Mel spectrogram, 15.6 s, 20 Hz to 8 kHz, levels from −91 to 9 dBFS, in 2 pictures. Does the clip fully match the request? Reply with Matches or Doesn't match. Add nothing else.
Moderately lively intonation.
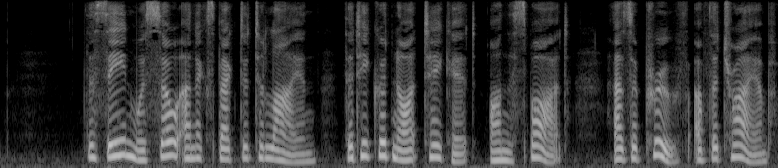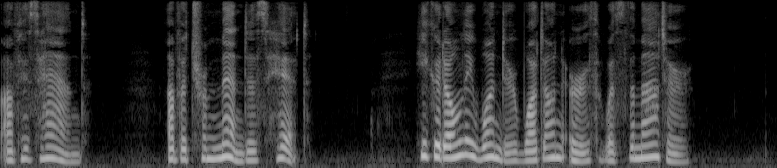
Matches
